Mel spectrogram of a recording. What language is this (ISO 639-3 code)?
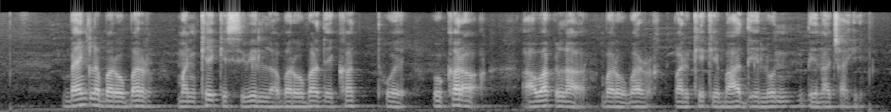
hne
